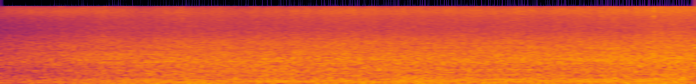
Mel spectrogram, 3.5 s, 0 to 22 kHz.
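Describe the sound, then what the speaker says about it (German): Vespa GTS 300 and BMW C 400 GT scooters accelerating at full throttle from about 60–70 km/h, a loud steady engine drone mixed with heavy wind rush that builds slightly, heard up close from the rider. "jetzt werden wir mal hochbeschleunigen auf die 100"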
